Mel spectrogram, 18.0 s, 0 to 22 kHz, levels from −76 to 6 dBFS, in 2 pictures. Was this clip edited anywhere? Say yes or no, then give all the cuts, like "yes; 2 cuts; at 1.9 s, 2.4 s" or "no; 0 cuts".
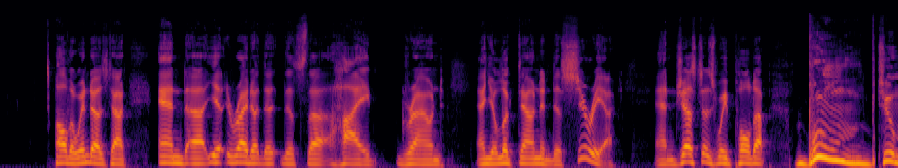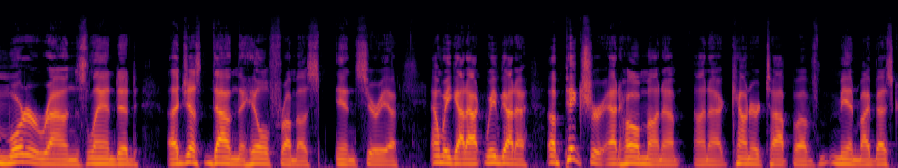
yes; 1 cut; at 8.7 s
